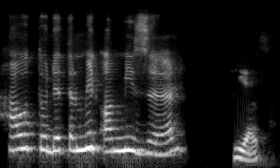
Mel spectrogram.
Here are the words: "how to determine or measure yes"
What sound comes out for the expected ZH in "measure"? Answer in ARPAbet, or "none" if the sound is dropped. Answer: Z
